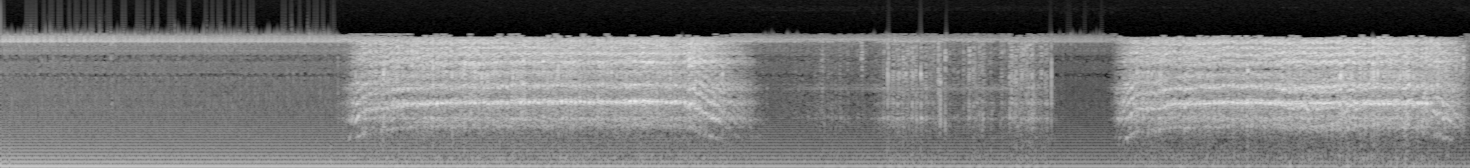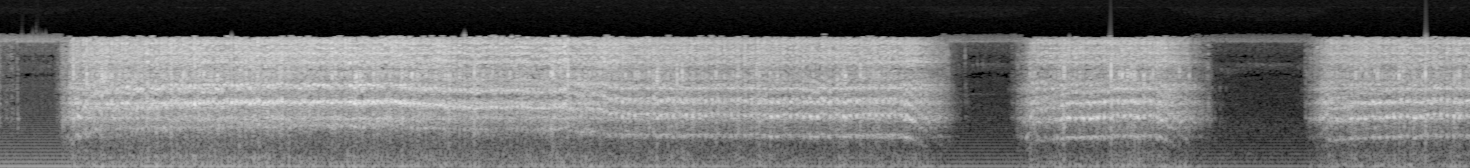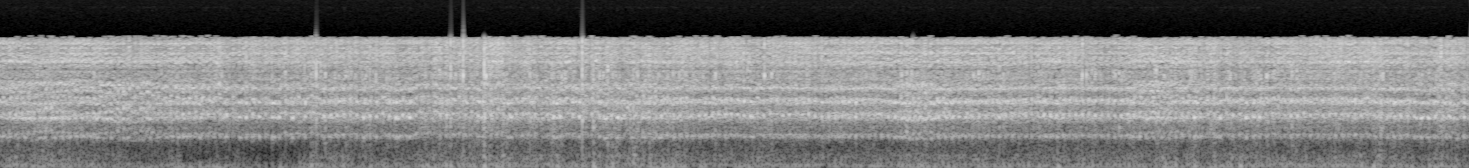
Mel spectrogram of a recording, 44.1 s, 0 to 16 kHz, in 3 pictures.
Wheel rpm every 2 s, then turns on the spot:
0, 40, 220, 120, 20, 60, 220, 100, 220, 220, 180, 150, 80, 40, 140, 160, 160, 160, 160, 160, 160, 160.
8-10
